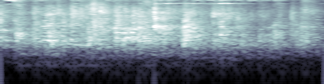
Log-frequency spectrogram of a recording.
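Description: A conference audience stamps and shuffles loud shoes on a hard floor, a dense, continuous clatter of many footfalls with scattered sharper taps, fairly loud throughout.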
